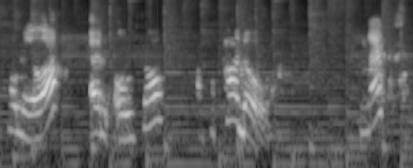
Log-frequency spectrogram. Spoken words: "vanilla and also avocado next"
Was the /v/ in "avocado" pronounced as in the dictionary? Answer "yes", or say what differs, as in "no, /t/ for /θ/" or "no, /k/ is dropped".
no, /p/ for /v/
